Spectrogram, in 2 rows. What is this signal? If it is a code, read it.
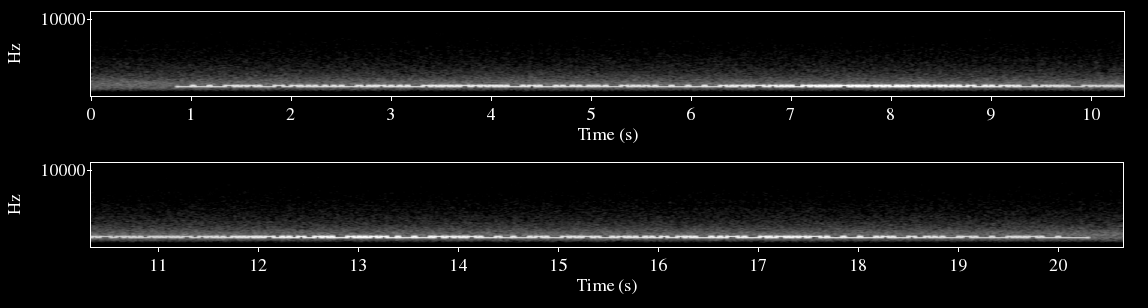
RTTY (45.45 baud, 170 Hz shift), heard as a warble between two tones, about 1350 Hz centre, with radio static and fading. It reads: OH1CZQ DE RA6NWN TNX FER CALL. UR RST 449 449. NAME EVA EVA. QTH TAMPERE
